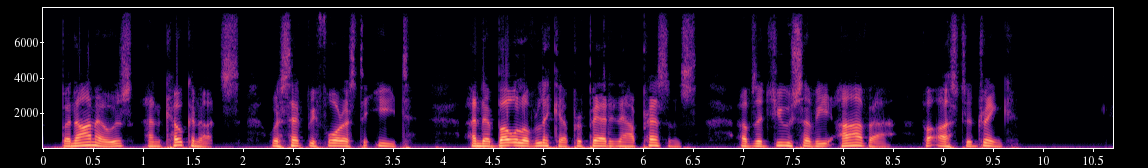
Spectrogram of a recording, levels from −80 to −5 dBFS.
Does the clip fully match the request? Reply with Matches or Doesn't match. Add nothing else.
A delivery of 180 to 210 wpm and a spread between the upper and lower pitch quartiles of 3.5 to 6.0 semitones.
Doesn't match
